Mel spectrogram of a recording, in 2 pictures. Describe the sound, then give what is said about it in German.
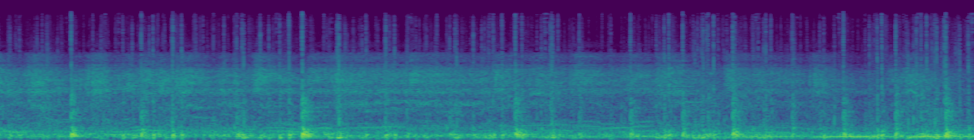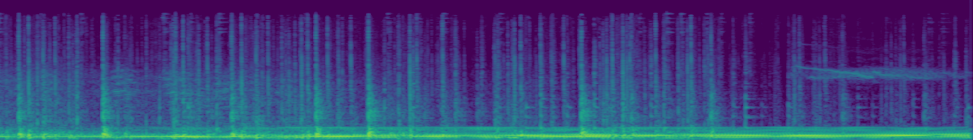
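Many fish flapping and thrashing: a dense, irregular patter of wet slaps and thumps, busy at first, then thinning into scattered sharp slaps over a steady low drone. “Es ist das Geräusch von vielen zappelnden Fischen.”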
